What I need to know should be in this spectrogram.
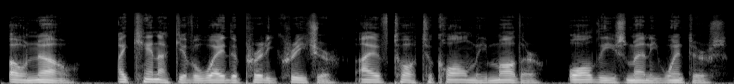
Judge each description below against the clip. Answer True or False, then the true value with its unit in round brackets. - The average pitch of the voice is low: True (95 Hz)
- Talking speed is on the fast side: False (165 wpm)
